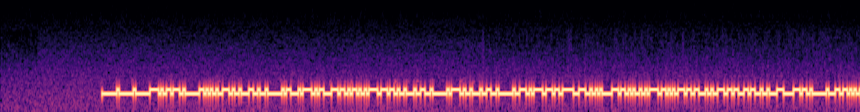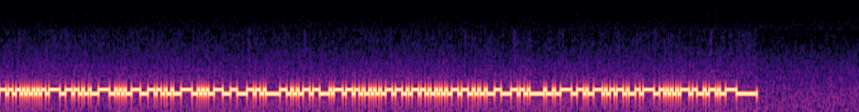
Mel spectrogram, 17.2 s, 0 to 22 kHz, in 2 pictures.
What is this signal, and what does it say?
RTTY (45.45 baud, 170 Hz shift), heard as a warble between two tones, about 640 Hz centre. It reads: RA0BEB DE 2E2AE TNX FER CALL. UR RST 569 569. NAME JAN JAN. QTH UTRECHT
